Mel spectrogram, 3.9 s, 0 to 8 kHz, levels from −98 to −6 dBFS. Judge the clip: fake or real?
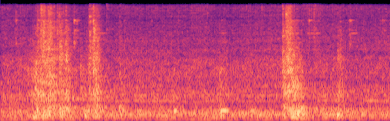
fake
